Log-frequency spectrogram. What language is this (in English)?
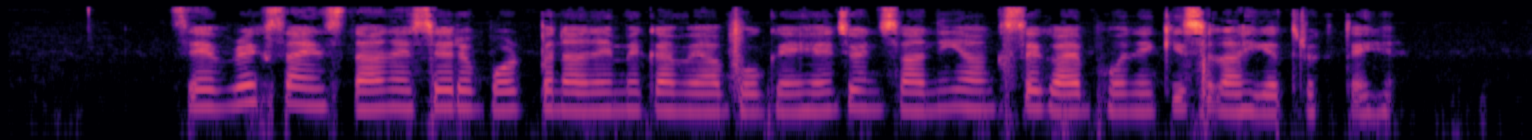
Urdu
